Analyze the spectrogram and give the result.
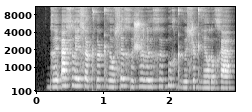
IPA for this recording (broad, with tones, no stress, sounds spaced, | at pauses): ɡ ɘ˩˥ e̯ ʔ æ˥ x l e˩˥ s ə˩ o̯ ʈʰ ʉ˩˥ ɖʱ ɘ˩ o̯ s ɘ˥˩ x ʉ˩ ʒ ʉ˥˩ l ʉ˩˥ x ʉ˩˥ ɠ u˥˩ x ɖʱ ʉ˩ s ɵ˧ ɖʱ e˩ o̯ ɾ o˧ x æ˩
